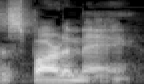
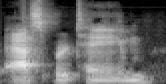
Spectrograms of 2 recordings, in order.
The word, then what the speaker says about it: aspartame: but I'll drink a a Coke that has aspartame or aspartame depending on how you want to pronounce it uh in it that was there's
